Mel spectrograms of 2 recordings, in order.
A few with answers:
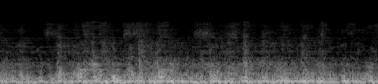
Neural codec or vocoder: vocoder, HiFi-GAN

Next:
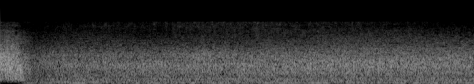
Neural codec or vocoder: none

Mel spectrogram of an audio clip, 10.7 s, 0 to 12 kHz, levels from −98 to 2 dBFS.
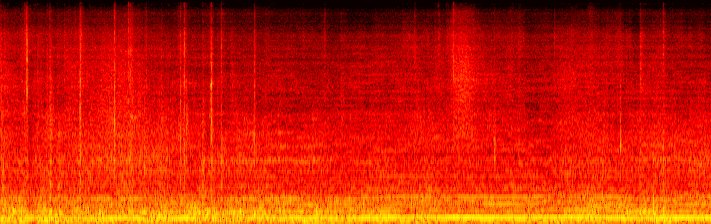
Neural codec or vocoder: codec, SNAC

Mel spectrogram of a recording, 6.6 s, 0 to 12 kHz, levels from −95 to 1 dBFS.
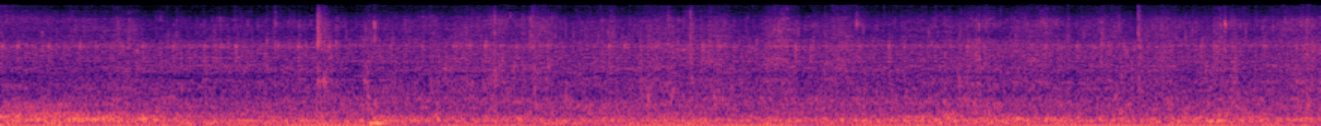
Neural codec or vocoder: none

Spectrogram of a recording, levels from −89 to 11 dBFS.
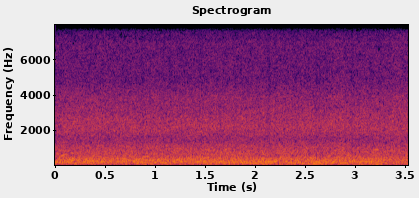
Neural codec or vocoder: none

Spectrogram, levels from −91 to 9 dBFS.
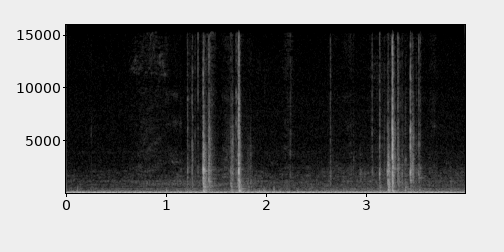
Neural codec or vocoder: none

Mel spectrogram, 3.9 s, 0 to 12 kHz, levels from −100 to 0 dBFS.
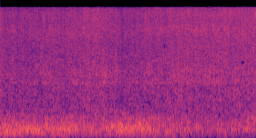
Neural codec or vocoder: none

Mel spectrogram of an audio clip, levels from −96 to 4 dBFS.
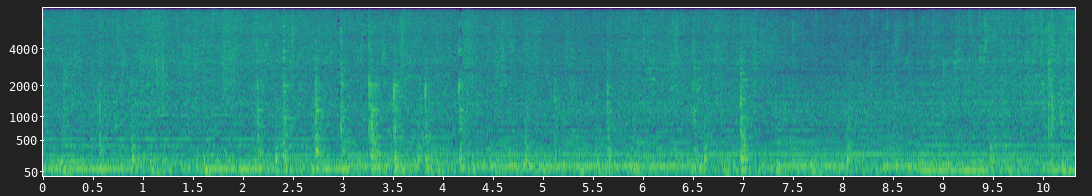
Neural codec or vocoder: none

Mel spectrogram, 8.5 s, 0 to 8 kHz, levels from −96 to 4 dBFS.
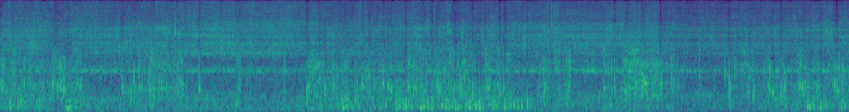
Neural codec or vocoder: none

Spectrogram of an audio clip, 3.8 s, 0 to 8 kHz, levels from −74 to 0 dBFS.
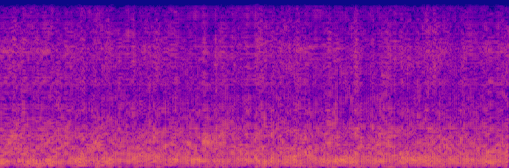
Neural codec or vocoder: vocoder, HiFi-GAN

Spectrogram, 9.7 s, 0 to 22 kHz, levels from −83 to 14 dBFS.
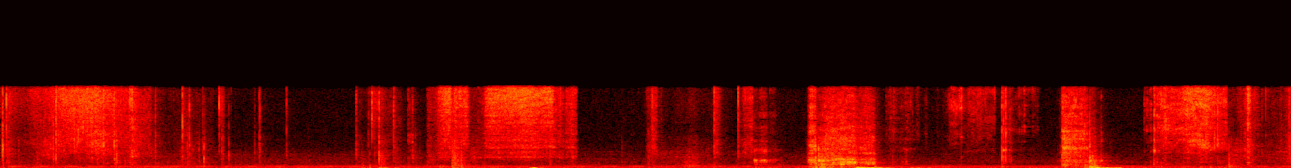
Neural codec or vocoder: none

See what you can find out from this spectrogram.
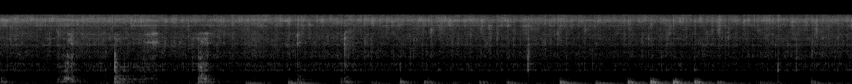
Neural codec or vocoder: autoencoder, DAC-VAE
